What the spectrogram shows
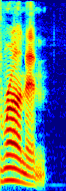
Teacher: We tend to drop the G in ing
